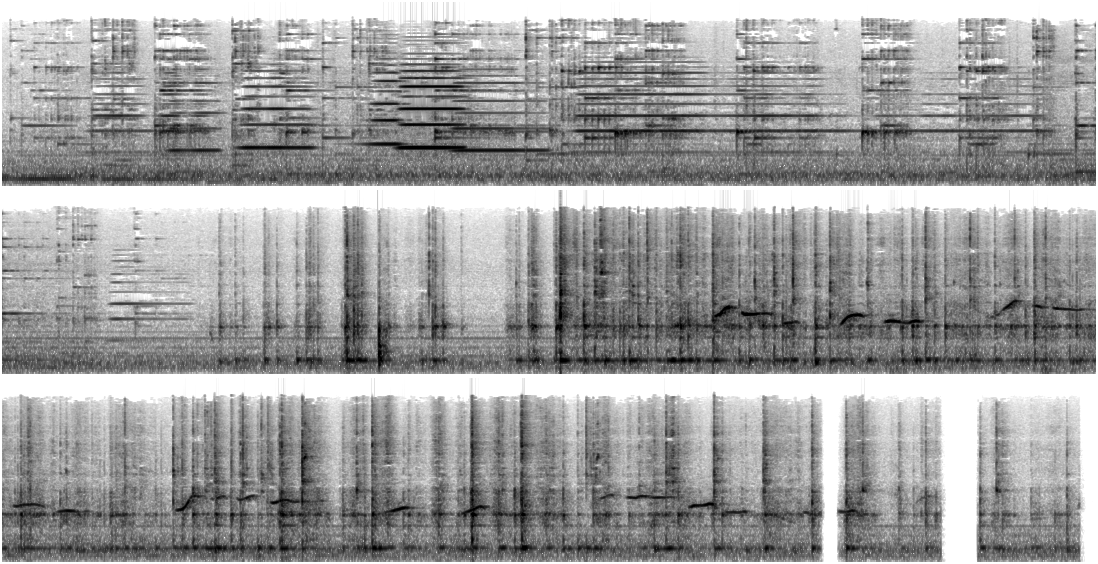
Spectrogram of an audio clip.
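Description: A short tune of clear, separate notes plays for about the first twelve seconds. From about thirteen seconds in, a stick stirring paint in open metal paint cans makes repeated clinks and scrapes against the cans, over a steady hum with short high chirps.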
